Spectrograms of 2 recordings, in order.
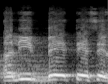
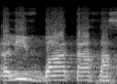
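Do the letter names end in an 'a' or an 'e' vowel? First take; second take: e vowel; a vowel. First: The letter names end in an 'e' vowel. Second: The letter names end in an 'a' vowel. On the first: The speaker calls it wrong. "गलत है" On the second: The speaker calls it right. "सही है"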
